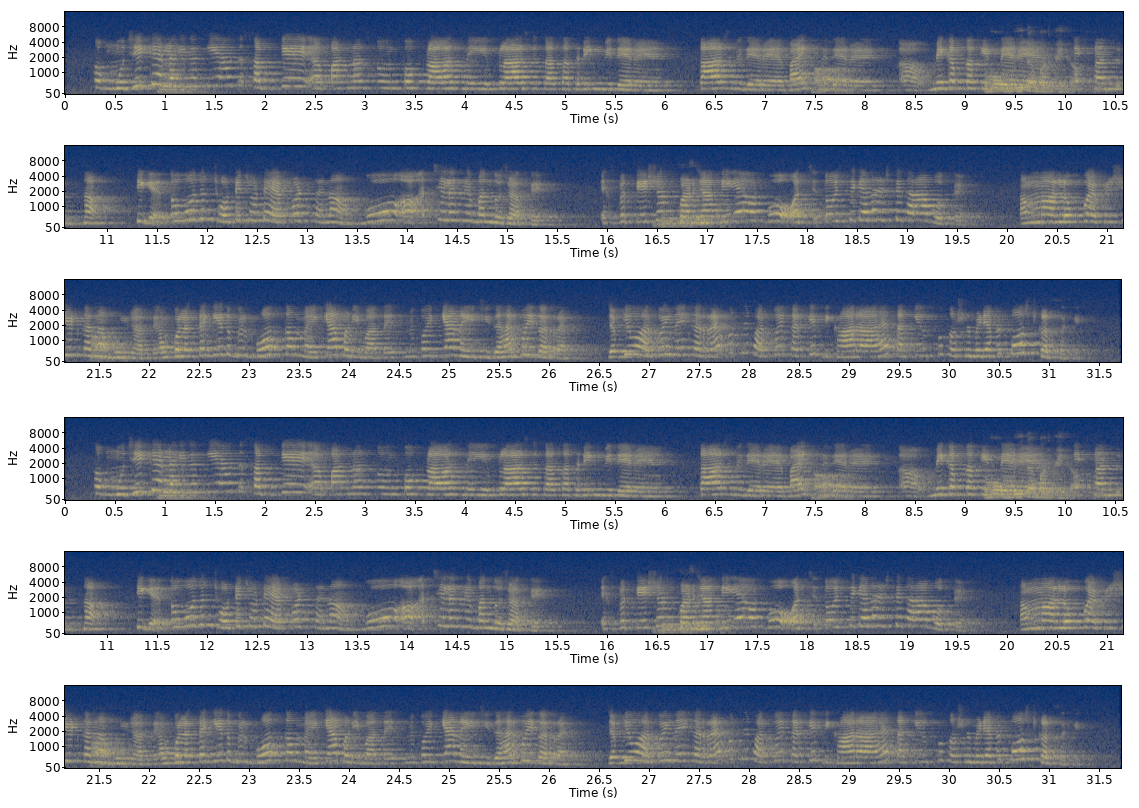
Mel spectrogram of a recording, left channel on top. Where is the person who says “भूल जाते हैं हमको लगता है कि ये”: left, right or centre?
Left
